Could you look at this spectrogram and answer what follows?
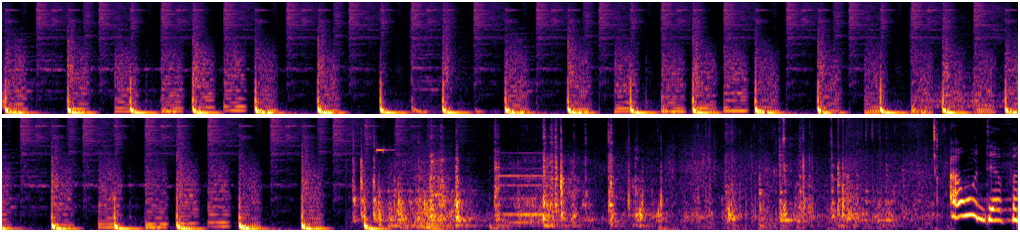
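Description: Sewing machine stitching through thick denim around a jeans belt loop area, a rapid rhythmic mechanical chatter in short bursts that stops partway, followed by a person talking.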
